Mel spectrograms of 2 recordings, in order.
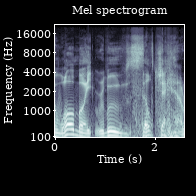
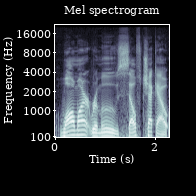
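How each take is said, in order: First: It is said in a put-on New York accent. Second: It is said in the speaker's ordinary accent.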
